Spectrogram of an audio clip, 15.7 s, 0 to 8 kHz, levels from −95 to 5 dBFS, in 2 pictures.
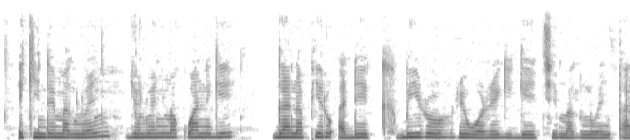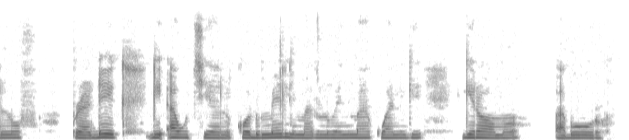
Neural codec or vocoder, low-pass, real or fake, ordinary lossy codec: none; 7.2 kHz; real; none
